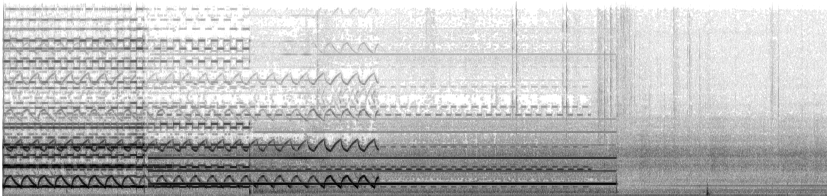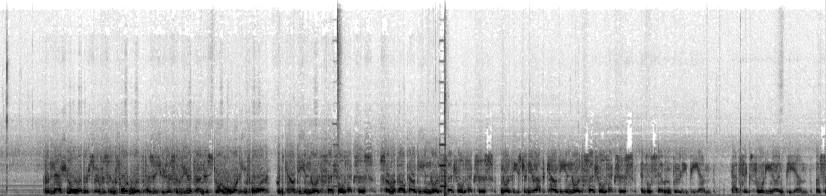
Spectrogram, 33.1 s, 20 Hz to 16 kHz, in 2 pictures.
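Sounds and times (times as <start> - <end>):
electronic siren wail: 0.1 - 12.4
steady warning alarm tone: 0.1 - 12.4, 23.1 - 23.6, 25.2 - 25.7
faint hiss and hum: 7.5 - 33.0.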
